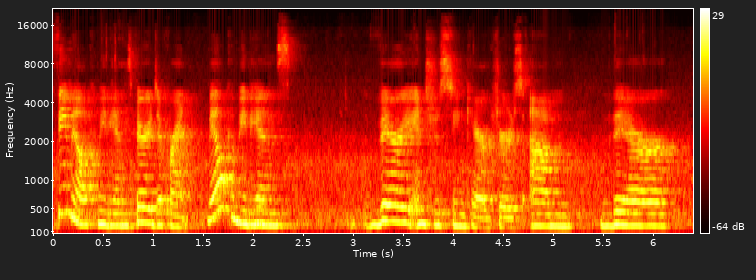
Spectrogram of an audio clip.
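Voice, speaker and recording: A woman hosting a casual podcast chat, bubbly and eager, quick to laugh and react to her guest. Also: mid-range voice, lively intonation. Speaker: podcast host. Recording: echoey room with faint noise.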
